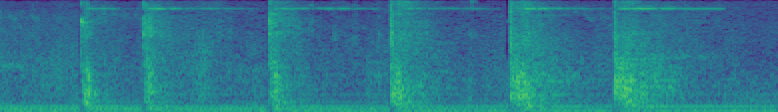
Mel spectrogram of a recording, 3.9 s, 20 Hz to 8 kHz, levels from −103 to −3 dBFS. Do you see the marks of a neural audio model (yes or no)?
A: no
